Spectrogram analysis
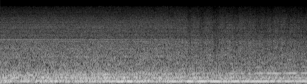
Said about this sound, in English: Then we hear this sound like a jet engine starting up.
